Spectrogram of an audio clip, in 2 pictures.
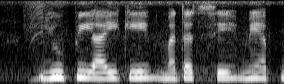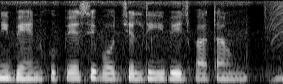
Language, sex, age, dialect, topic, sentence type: Hindi, female, 18-24, Kanauji Braj Bhasha, banking, statement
